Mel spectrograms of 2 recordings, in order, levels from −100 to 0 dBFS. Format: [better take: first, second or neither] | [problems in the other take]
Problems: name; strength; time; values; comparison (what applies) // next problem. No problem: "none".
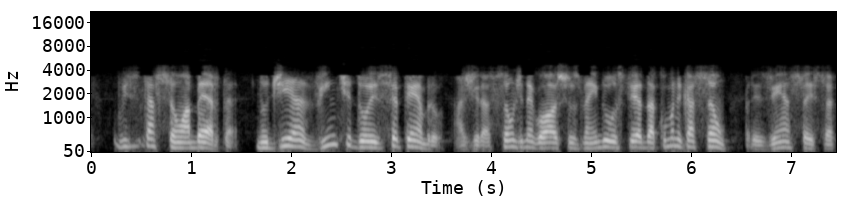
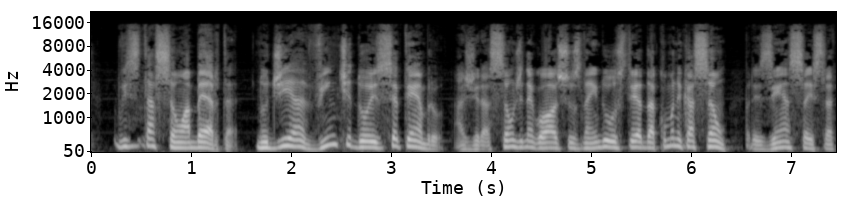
second | phone-call audio; poor line; nothing above 3.5 kHz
